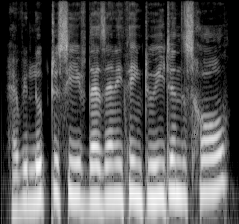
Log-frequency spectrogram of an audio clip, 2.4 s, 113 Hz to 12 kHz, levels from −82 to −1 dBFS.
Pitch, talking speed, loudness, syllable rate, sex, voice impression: 195 Hz, 325 wpm, -14 LUFS, 8.2 syllables/s, male, very masculine, slightly young, adult-like, thick, slightly tensed, weak, slightly dark, slightly soft, clear, fluent, slightly raspy, cool, intellectual, slightly refreshing, sincere, very calm, friendly, slightly reassuring, unique, slightly elegant, slightly wild, slightly lively, kind, modest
